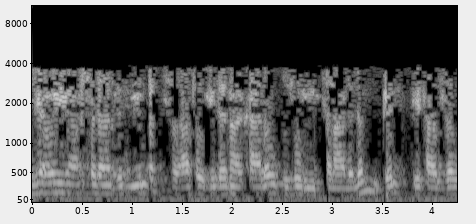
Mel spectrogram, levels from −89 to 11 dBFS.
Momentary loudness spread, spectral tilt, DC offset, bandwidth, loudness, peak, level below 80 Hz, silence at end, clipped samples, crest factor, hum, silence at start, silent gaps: 9 LU; -8.5 dB/octave; under 0.1%; 4 kHz; -18 LUFS; -2 dBFS; -48 dBFS; 0 s; under 0.1%; 18 dB; none; 0 s; none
